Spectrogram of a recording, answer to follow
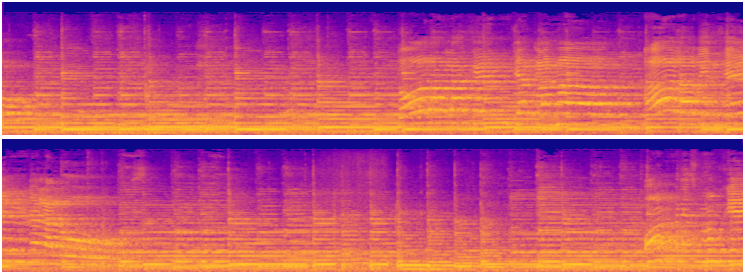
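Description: A corrido played on acoustic guitar, a steady strummed accompaniment with repeating bass notes. A woman's singing comes in around the middle, her held notes sliding upward and then falling away.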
